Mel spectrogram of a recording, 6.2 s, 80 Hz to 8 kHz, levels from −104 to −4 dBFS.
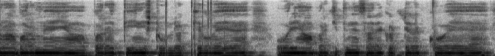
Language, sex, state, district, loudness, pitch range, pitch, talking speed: Hindi, male, Uttar Pradesh, Shamli, -14 LUFS, 100-105 Hz, 100 Hz, 185 wpm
